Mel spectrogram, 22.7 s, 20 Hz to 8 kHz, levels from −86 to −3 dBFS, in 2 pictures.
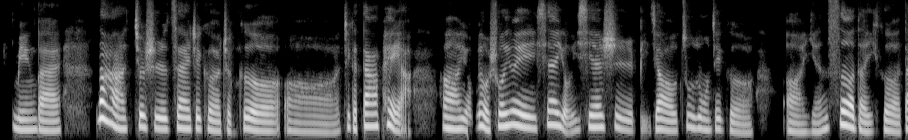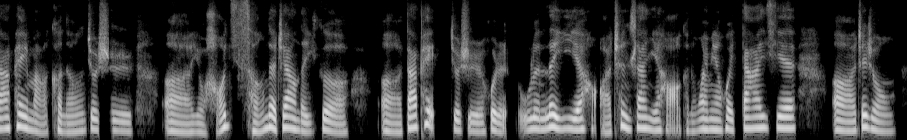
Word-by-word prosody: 明 170 -3 -1
白， 160 -2 +1 0.4
那 280 - +6
就 215 +3 +1
是 185 -2 +2
在 185 +1 +2
这 185 0 +1
个 170 -4 -1
整 155 0 -4
个， 155 -5 +2
呃， 140 -3 -7
这 - - -4
个 180 -4 +1
搭 225 +4 +4
配 245 +3 +2
啊， - - -4 0.3
呃， 190 -4 +3
有 165 -5 -2
没 230 - +1
有 185 -6 +4
说 225 +7 +2
因 240 - +4
为 215 -6 +5
现 255 +7 -1
在 245 - +5
有 135 - 0
一 155 - -7
些 210 +4 +2
是 185 -7 -2
比 - - -13
较 170 -5 +1
注 210 +5 -4
重 180 -3 -2
这 180 +2 -3
个， 135 -5 -6 0.4
呃， 140 -3 -3
颜 145 +5 -5
色 225 +1 +5
的 160 -6 -1
一 - - -8
个 150 -1 -2
搭 185 +6 +1
配 210 0 +2
嘛， 145 -6 -4
可 160 +2 -3
能 140 +2 -5
就 175 +1 -2
是， 150 -3 -4 0.4
呃， 135 -3 -1
有 135 -1 -6
好 155 +9 -1
几 225 - -10
层 150 +4 -3
的 200 -3 +5
这 205 - +2
样 190 -3 +3
的 145 -3 -1
一 135 - -5
个， 140 -3 -1 0.4
呃， 140 -3 -2
搭 195 +8 +4
配。 255 +2 0
就 165 - -2
是 145 -2 -3
或 160 +3 +1
者 135 - -1 0.2
无 - - -5
论 185 -1 +1
内 215 -1 +7
衣 185 +1 -4
也 175 0 +3
好 180 0 -5
啊， 130 - -4
衬 205 - 0
衫 195 0 +1
也 165 -1 -1
好， 165 - -2
可 155 - -11
能 145 0 -10
外 175 0 0
面 170 -1 -1
会 175 -1 +1
搭 195 +1 +2
一 200 - +1
些， 195 0 +1 0.4
呃， 155 -2 +1
这 215 +6 +3
种， 150 -6 -4
175 Hz, 235 characters per minute, -22 LUFS, 150-195 Hz, 0.4 s, 内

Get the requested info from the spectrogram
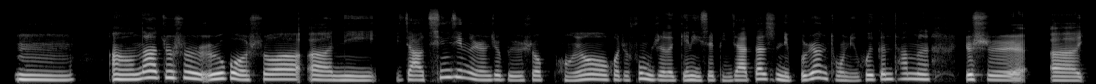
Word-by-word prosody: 嗯， 215 -2 +2 0.3
嗯， 230 0 +4
那 310 +3 +5
就 310 0 +2
是 300 0 0
如 240 +3 +5
果 250 -6 +3
说， 235 +1 +2
呃， 210 -2 +1
你 195 -1 -1
比 - - -17
较 205 0 -1
亲 325 +12 -3
近 335 -2 -1
的 265 - -1
人， 205 -2 -2
就 215 +1 -2
比 205 -1 -7
如 190 - -4
说 200 +1 -3
朋 185 -1 -8
友 225 +1 +1
或 215 0 -4
者 200 -1 -9
父 250 +7 -3
母 235 -4 +2
之 210 - -6
类 - - -1
的 195 - -1
给 195 +1 -5
你 205 - +1
一 - - -3
些 195 +1 -5
评 180 -2 -11
价， 200 +1 0
但 245 +5 +1
是 235 -1 -6
你 195 -4 +1
不 190 +3 -5
认 275 +5 +1
同， 195 -7 -7
你 175 - -10
会 220 +5 0
跟 240 +2 -1
他 255 0 -6
们 245 -2 +1 0.3
就 230 - +6
是， 205 - -1 0.2
呃， 185 -2 0
215 Hz, 270 characters per minute, -22 LUFS, 200-240 Hz, 0.3 s, 就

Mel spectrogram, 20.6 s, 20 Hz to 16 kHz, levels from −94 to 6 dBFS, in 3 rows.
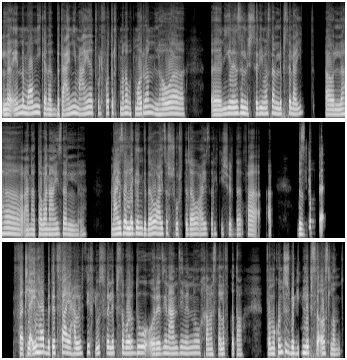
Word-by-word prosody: لإن 155 +5 +2
مامي 185 +3 +3
كانت 155 -5 -2
بتعاني 155 +6 0
معايا 175 +2 0
طول 185 -1 -8
فترة 185 0 -4
ما 170 - -1
أنا 185 - 0
باتمرّن، 175 +3 0
اللي 155 - -2
هو 165 +1 +1 0.5
آآ 145 0 +2
نيجي 170 +4 +1
ننزل 185 +1 +3
نشتري 170 +1 -1
مثلًا 180 +1 0
لبس 170 +2 -3
العيد، 175 +3 -1 0.4
أقول 150 0 +1
لها 165 -1 -1
أنا 150 0 -3
طَب 155 +1 -2
أنا 155 0 +1
عايزة 165 +2 -2
ال 145 -2 -4 0.7
أنا 155 - +1
عايزة 175 +3 +4
الlegging 175 +1 +4
ده 160 +1 +1
وعايزة 170 -1 +1
الشورت 165 -2 -6
ده 155 0 0
وعايزة 165 0 -4
الt 160 -1 -14
shirt 160 -2 -7
ده، 150 +1 -6
ف - - -9 1.0
بالضبط، 185 +4 -3 0.8
فتلاقيها 175 +5 +4
بتدفع 195 +1 +2
يا 185 -2 +4
حبيبتي 175 +4 0
فلوس 190 -2 -3
في 185 - +1
لبس 185 +2 -1
برضه 190 -2 +2
already 170 +2 +2
أنا 185 -2 +2
عندي 180 +2 -1
منه 185 +2 -2
خمس 160 -2 -3
آلاف 165 +1 0
قطعة، 150 0 -4 0.5
فما 165 +1 +2
كنتش 220 +6 +2
باجيب 185 -2 +1
لبس 195 0 +3
أصلًا، 160 -3 0
170 Hz, 170 wpm, -12 LUFS, 160-185 Hz, 1.0 s, عايزة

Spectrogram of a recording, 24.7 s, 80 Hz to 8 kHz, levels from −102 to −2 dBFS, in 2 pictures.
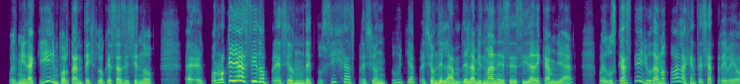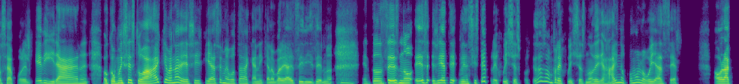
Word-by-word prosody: Pues 180 0 -7
mira, 190 -4 +5
aquí 230 - +1
importante 175 - +2
lo 145 -1 -2
que 150 +2 -1
estás 175 +3 +2
diciendo, 165 -9 -2 0.5
eh 185 0 0
eh, - - -10
por 230 0 -4
lo 275 +2 +5
que 425 - +4
haya 420 -1 +9
sido, 365 -4 +5
presión 210 0 -1
de 175 -2 +2
tus 155 - -14
hijas, 280 -4 -5
presión 185 -1 -3
tuya, 240 +1 -6
presión 195 +1 0
de 195 - +8
la 170 -2 +5
de 165 +1 +1
la 160 -1 +6
misma 190 +4 +4
necesidad 165 -2 +1
de 200 +2 +1
cambiar, 150 - -1 0.4
pues 195 -2 -3
buscaste 225 - +1
ayuda. 210 - +2
No 205 +1 -1
toda 335 - -6
la 225 -10 0
gente 205 +2 -5
se 215 -4 -3
atreve, 140 -8 -4
o 135 - -4
sea, 150 -3 -2
por 140 0 -9
el 130 -2 -9
qué 210 +2 -3
dirán 175 -1 +1 0.2
o 165 - -2
como 190 +4 +1
dices 230 +1 0
tú: 180 -4 +2
"Ay, 165 - +7
qué 275 -2 -3
van 230 +2 +1
a 260 - +2
decir, 195 +2 -2
que 200 - -12
ya 185 +1 +1
se 240 - -8
me 215 -4 -3
bota 175 +3 -6
la 190 -2 -4
canica", 150 -1 -6
no, 145 - -4
por 155 +1 -1
ahí 145 - 0
así 150 +3 -1
dicen, 150 0 -5
¿no?, 170 +3 -8 0.5
entonces 205 +4 +1
no, 215 0 +1
es 225 +3 0
fíjate, 225 +2 -1
venciste 180 - -4
prejuicios, 155 - -8
porque 120 - -20
esos 375 - -6
son 345 -8 -5
prejuicios, 150 - -5
no 150 +3 -4
digas: 155 -5 -3
"Ay, 200 +6 0
no, 245 -3 -3
¿cómo 220 +5 -7
lo 225 - -2
voy 165 0 -2
a 160 - +1
hacer?", 170 +1 -6 0.6
ahora, 180 +2 +5
185 Hz, 210 wpm, -23 LUFS, 160-215 Hz, 0.6 s, haya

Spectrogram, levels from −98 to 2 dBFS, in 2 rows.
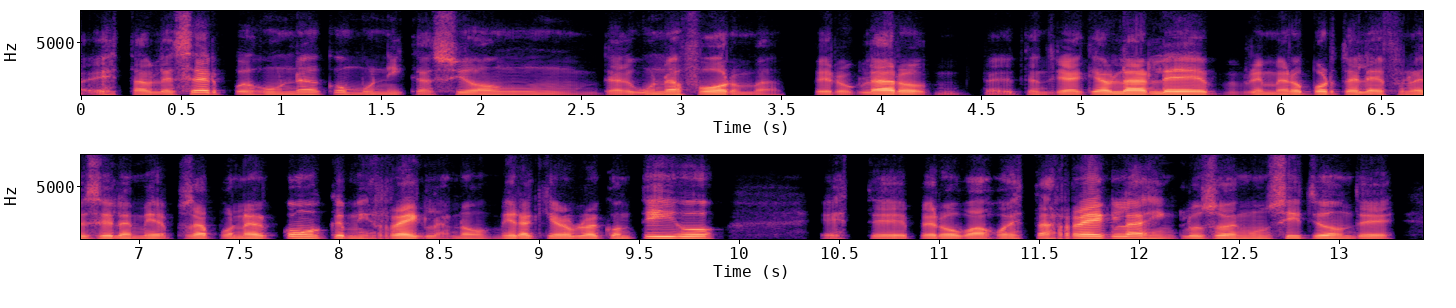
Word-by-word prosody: establecer, 130 +9 -1
pues, 130 -2 -7
una 140 +5 -4
comunicación 125 - -7
de 105 - -8
alguna 120 +7 -2
forma, 120 -4 0
pero 105 -1 -6
claro, 125 0 +4 0.3
te 70 -1 -15
tendría 115 +1 -4
que 135 - -1
hablarle 135 +1 +5
primero 120 +2 -5
por 145 -1 +1
teléfono, 130 +2 -3
y - - 0
decirle: 130 +1 0
"Mira", 135 +2 -3
o - - -20
sea, 125 -1 +2
poner 130 +3 -2
como 170 -1 +2
que 145 - -1
mis 115 -4 -9
reglas, 115 -7 +2
¿no? 130 +1 -6
"Mira, 130 -2 +1
quiero 120 +3 -1
hablar 135 +1 0
contigo, 165 +4 +3 0.5
este, 115 -2 -7
pero 120 0 -1
bajo 115 +2 -1
estas 135 +3 -4
reglas", 160 0 +6
incluso 130 +2 -2
en 135 - -2
un 130 0 -6
sitio 140 +3 0
donde 120 -6 -2
130 Hz, 185 wpm, -20 LUFS, 120-140 Hz, 0.5 s, reglas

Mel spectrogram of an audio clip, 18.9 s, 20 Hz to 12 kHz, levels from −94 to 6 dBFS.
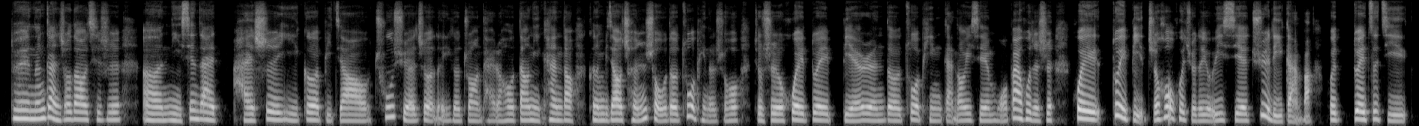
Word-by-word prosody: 对， 225 -1 +5
能 220 +2 +4
感 240 -7 +3
受 200 +2 -1
到， 205 -1 +3
其 195 0 -7
实， 195 +1 -3 0.3
呃， 180 -1 +2
你 180 -2 -2
现 225 +7 0
在 195 -4 +1 0.2
还 175 -1 -3
是 195 +3 0
一 190 -3 -4
个 190 +1 +2
比 175 -2 -11
较 170 0 -1
初 270 +1 -1
学 180 -12 0
者 180 +1 -1
的 - - -7
一 170 - -9
个 165 -1 -3
状 165 -1 -5
态， 165 0 -12
然 165 - -7
后 175 +1 -2
当 180 +1 -1
你 175 - -1
看 185 +1 -2
到 175 -2 0 0.2
可 190 - -2
能 180 -1 +2
比 175 - -3
较 185 0 +4
成 180 +3 -1
熟 170 -9 +1
的 175 -1 +3
作 285 +7 +1
品 185 -8 -8
的 155 0 -8
时 160 - -10
候， 175 +1 -2 0.2
就 175 - -4
是 175 +1 +2
会 185 +1 +4
对 180 -2 +1
别 165 -1 -1
人 175 -1 +1
的 170 -2 +1
作 190 +3 -1
品 170 -2 -8
感 165 0 -7
到 175 +1 -1
一 - - -3
些 175 -1 -2
膜 170 -1 -6
拜， 240 +4 +3
或 210 -1 0
者 175 -2 -1
是， 185 +2 -2 0.2
会 210 -4 +6
对 290 -6 +6
比 185 -5 -3
之 200 -1 -1
后， 270 +4 +4
会 215 -3 -1
觉 170 -3 -4
得 165 - -3
有 165 -1 -1
一 185 - -2
些 180 -1 +1
距 280 - 0
离 155 -10 -1
感 150 0 -2
吧， - - -2 0.2
会 190 -1 0 0.2
对 215 -2 +7
自 210 +2 -3
己 165 -5 -5
180 Hz, 255 characters per minute, -22 LUFS, 170-200 Hz, 0.3 s, 对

